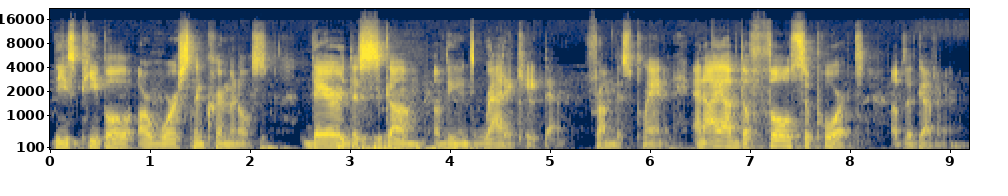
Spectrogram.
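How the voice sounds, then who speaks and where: A man playing a stern young Imperial captain who delivers a solemn, deliberate propaganda address in a tabletop game. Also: lowish voice, a bit bright. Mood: stern, condemning.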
